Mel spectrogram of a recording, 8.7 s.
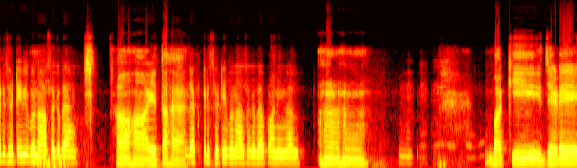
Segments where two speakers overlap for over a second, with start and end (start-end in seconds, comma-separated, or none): none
